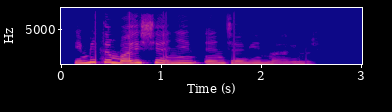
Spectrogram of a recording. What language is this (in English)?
Kalenjin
